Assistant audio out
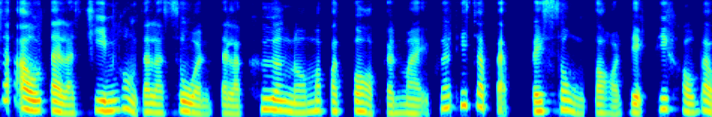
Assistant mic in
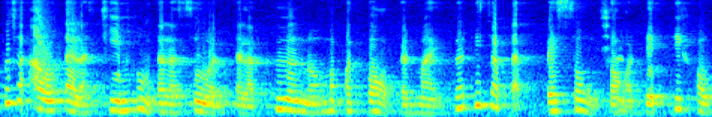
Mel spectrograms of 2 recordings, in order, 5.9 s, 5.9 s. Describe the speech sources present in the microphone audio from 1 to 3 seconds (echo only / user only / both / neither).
echo only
